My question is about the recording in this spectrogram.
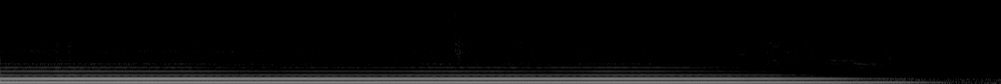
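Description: A single low bass clarinet note, held steady for about nine seconds and then fading away as the piece ends.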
